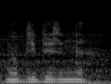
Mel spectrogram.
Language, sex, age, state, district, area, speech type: Bodo, male, 18-30, Assam, Baksa, rural, spontaneous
